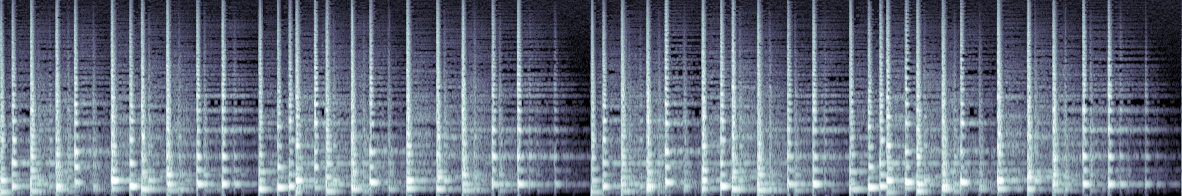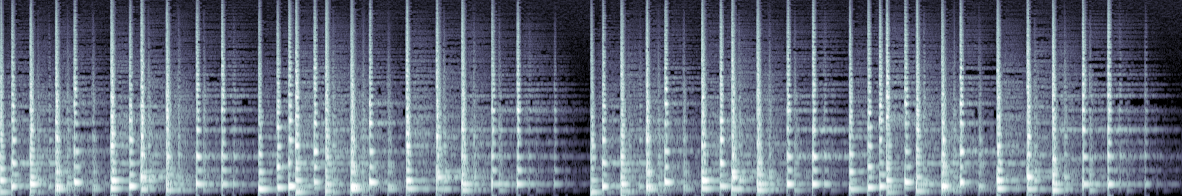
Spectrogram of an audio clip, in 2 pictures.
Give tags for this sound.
Dance; Drum; EDM; Electric-Dance-Music; Electro; FX; HiHat; House; Keyboard; Loop; Minimal; Percussion; pop; Synth; Techno

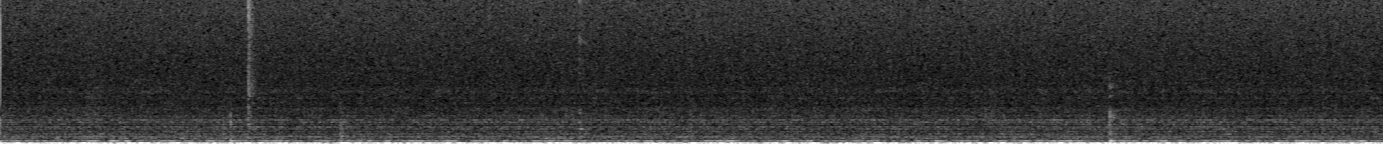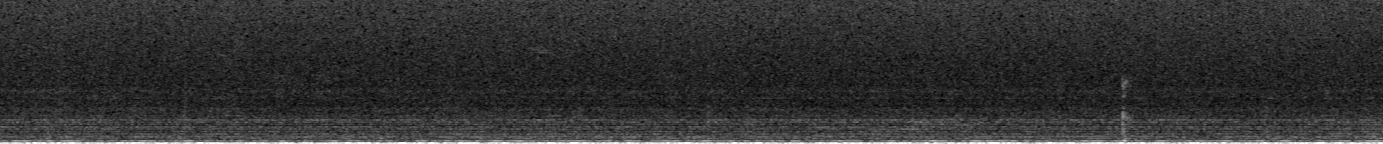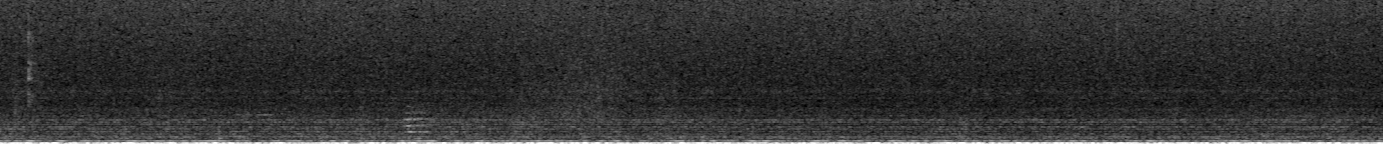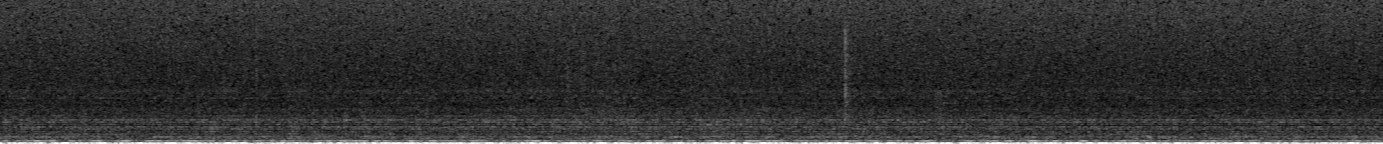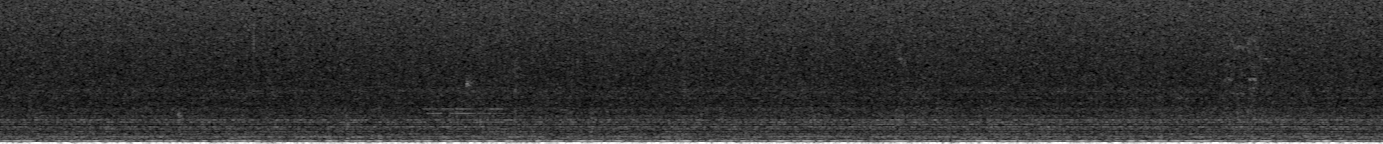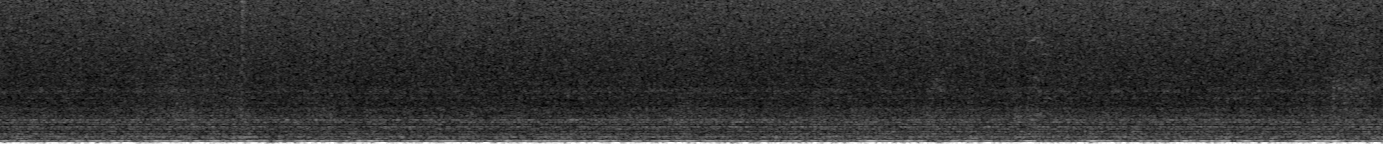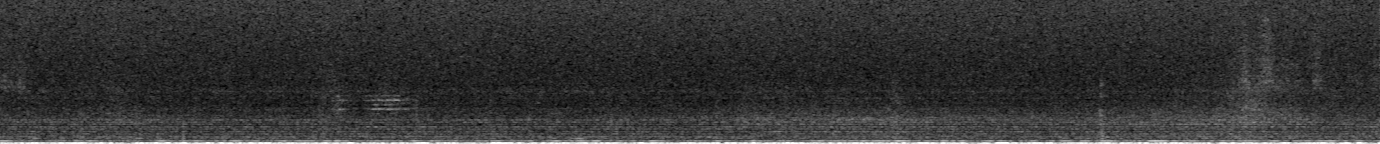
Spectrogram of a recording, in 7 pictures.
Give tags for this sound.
Bathroom; Roomtone; Ventilation

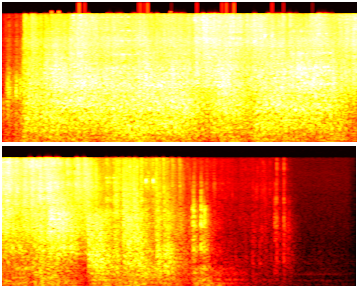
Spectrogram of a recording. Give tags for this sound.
collapse; stricken; metal; crash; multistricken

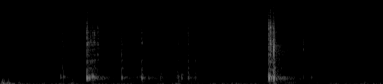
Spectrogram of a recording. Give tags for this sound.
OWI; Plug; Plugging; plug-in-charger; plugs; wall-plug

